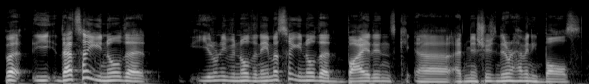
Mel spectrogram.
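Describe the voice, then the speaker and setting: A man co-hosting a podcast in casual chat, telling stories in an excitable, profane way. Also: fairly high pitch, quick pace, smooth. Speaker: podcast co-host.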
